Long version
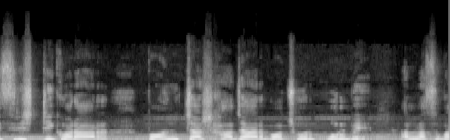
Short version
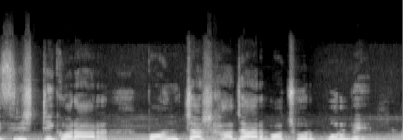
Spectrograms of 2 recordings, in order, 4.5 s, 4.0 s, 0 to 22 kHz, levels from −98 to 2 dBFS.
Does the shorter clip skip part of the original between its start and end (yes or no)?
no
